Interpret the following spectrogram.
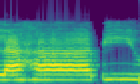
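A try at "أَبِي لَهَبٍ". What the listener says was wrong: Haknya pendek. Lahabi.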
